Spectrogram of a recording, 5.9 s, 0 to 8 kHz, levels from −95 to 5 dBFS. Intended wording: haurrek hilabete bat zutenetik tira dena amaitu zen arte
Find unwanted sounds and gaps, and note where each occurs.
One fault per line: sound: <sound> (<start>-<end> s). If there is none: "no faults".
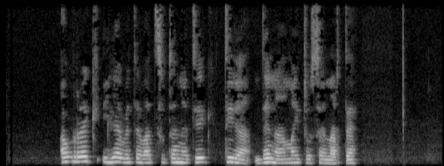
no faults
